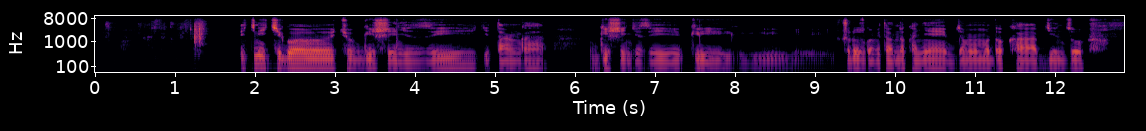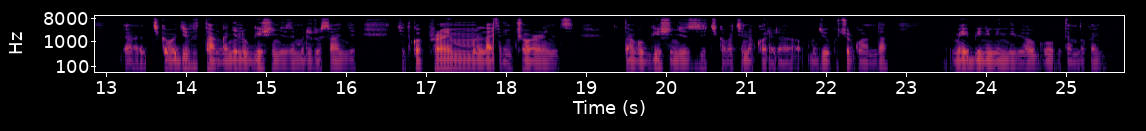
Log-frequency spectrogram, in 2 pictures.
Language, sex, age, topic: Kinyarwanda, male, 18-24, finance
